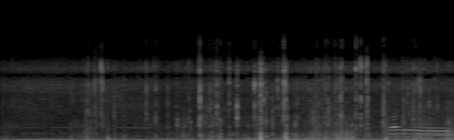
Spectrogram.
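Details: Cat meowing while asking for food: after a stretch of clicks, rustling and low rumbling background noise, one short, falling, nasal meow comes near the end.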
